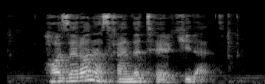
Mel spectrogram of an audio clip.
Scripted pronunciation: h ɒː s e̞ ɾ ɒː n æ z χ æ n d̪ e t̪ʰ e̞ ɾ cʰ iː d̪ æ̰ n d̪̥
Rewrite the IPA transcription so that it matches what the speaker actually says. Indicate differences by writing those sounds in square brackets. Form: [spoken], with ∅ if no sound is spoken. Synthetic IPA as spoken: h ɒː [z] e̞ ɾ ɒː n æ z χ æ n d̪ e t̪ʰ e̞ ɾ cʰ iː d̪ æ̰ n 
